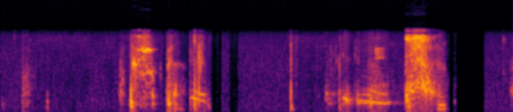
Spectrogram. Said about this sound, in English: Excuse me. Yeah, bless you.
